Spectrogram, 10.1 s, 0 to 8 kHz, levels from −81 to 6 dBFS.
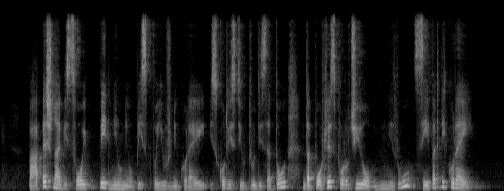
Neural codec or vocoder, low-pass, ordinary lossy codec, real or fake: codec, 16 kHz, 0.3 kbps, FocalCodec; 7.2 kHz; none; fake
